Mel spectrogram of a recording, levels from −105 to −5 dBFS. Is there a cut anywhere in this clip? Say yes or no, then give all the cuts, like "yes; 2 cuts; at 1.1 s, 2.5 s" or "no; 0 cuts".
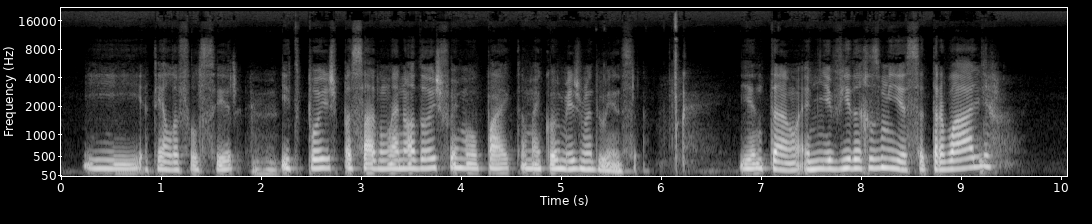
no; 0 cuts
